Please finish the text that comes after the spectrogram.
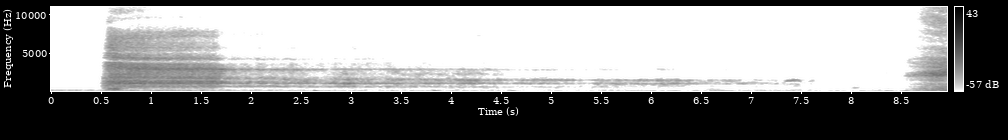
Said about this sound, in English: And then do that again, another big deep inhale. Pause at the top.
